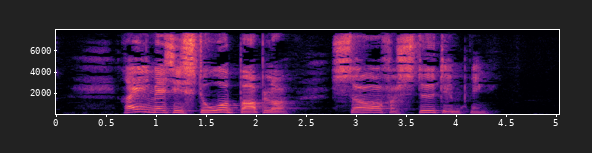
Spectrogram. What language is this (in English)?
Danish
